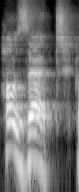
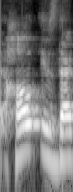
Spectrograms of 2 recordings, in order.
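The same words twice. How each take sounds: First: "How's that" run together as howzat; casual, linked "How's that"; contracted form. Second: "How is that" with "is" as its own word; uncontracted "How is that"; clear full form. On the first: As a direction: blend "How's that" into one word. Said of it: "अब उसके जगह पे". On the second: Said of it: "ऐसे clearly बोलते थे". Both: Shown as a demonstration.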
